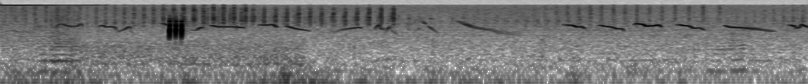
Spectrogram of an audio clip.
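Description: Male little bustard giving one short, dry call about a second in, over faint high chirps of small birds and insects in open steppe.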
